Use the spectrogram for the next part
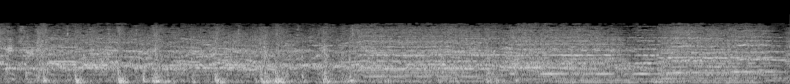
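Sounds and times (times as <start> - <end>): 
crowd shouting and yelling as it pours through a gate: 0.0 - 7.8.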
